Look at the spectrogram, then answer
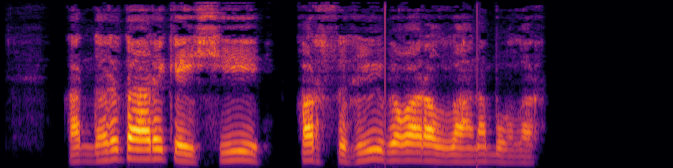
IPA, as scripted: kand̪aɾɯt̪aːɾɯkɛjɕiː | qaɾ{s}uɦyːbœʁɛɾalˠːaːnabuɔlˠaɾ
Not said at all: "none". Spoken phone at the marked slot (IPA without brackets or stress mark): s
